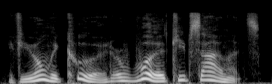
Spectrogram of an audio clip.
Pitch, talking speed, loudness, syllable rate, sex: 160 Hz, 175 wpm, -17 LUFS, 4.4 syllables/s, male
